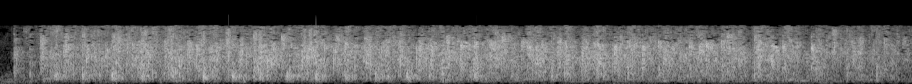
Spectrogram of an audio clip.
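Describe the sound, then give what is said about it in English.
Dense, steady audience applause, loud and continuous for the full length, with no voices rising above the clapping. “We are very happy to give a loud round of applause to both these listeners.”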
